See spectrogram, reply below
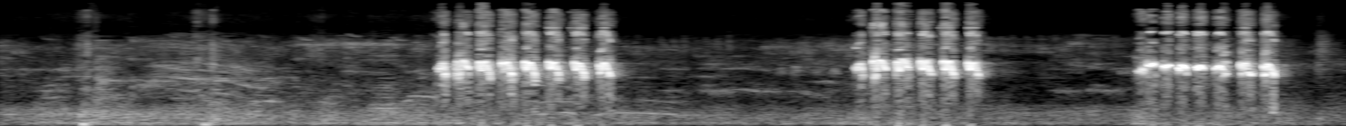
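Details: Rapid chattering mating calls of a female Yellow-vented Bulbul beckoning a male, in three bursts of closely repeated bright notes, the first longest, with quiet ambient noise between.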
